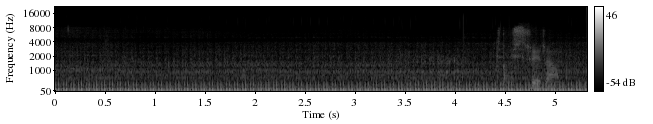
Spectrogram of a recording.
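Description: A Royal Enfield GT650 motorcycle engine idles steadily after a cold start: a close, even throbbing rumble with a brief higher chirp near the end.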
